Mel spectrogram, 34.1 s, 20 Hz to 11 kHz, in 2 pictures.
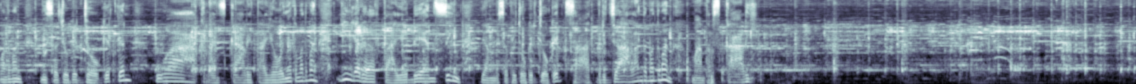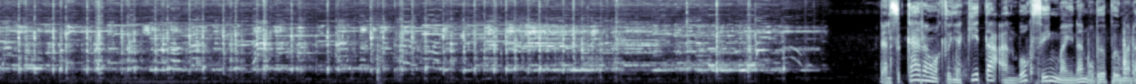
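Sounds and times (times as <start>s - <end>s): toy bus electronic music: 0.0s - 29.6s.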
